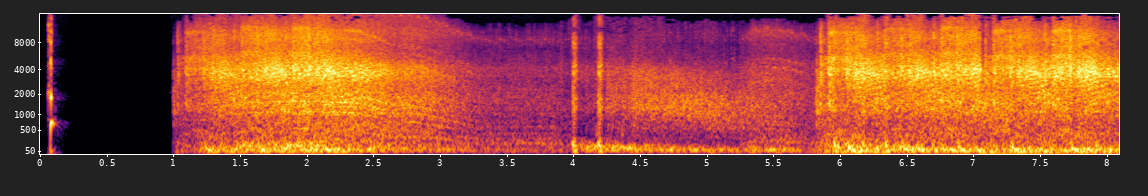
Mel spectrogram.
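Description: A rocket engine roars loudly and steadily.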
